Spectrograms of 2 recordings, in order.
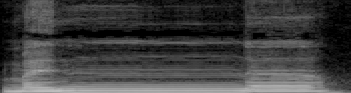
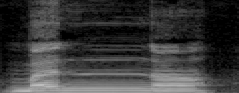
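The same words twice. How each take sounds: First: The doubled n has a held nasal hum. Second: The doubled n has no nasal hum. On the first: The speaker calls it right. "yang tu yang kata bunyi Uh, bunyi dengung" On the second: The speaker calls it wrong. "dia tak ada bunyi mm, mm, kat hidung tu"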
